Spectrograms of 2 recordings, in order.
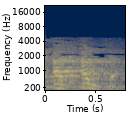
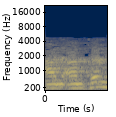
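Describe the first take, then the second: First: The consonant after the first vowel is d. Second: The consonant after the first vowel is n. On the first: The speaker calls it wrong. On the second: The speaker calls it right.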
